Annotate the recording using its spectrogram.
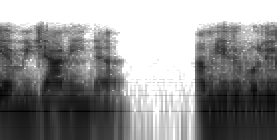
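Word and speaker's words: ج: চলে আসলো আসলে আসলে আসল উচ্চারণ কোনটা আসল উচ্চারণ হচ্ছে জ সো আমাদের জই শেখা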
